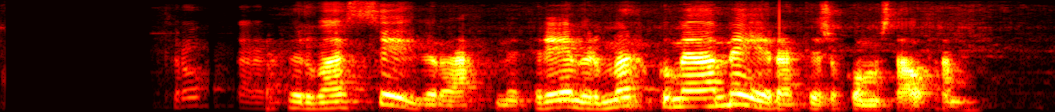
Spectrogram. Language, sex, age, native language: Icelandic, female, 40-49, Icelandic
